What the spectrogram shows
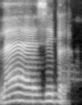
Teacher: Lanya panjang dua harakat.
